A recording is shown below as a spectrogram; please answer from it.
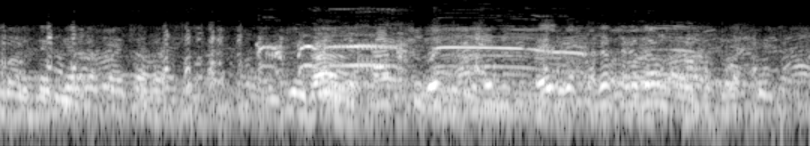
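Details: Rooster crowing, a long drawn-out crow rising and holding through the middle seconds, partly masked by people talking close by.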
